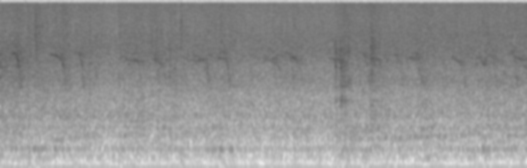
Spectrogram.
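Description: Faint birds chirping: short, high, falling chirps repeated about every half second, over a faint low steady hum.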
